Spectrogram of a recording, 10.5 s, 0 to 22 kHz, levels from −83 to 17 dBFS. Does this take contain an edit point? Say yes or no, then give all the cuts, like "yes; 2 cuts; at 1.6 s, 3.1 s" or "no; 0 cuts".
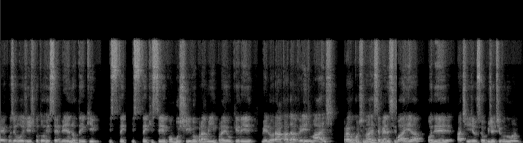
yes; 4 cuts; at 2.5 s, 5.1 s, 6.8 s, 7.9 s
